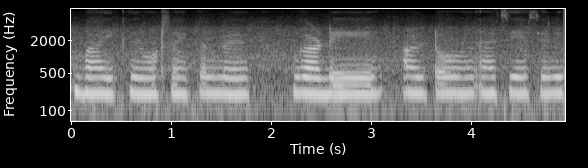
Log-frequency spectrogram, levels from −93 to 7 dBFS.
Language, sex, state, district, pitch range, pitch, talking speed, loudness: Hindi, female, Haryana, Rohtak, 200-210 Hz, 210 Hz, 110 wpm, -17 LUFS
